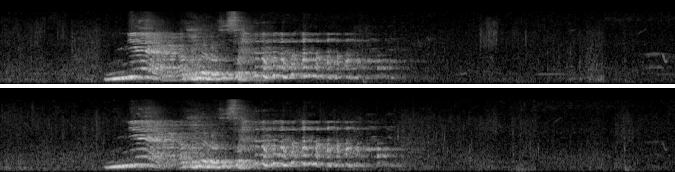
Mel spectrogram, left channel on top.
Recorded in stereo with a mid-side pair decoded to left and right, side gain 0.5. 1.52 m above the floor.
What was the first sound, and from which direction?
Laughter, 55° left.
